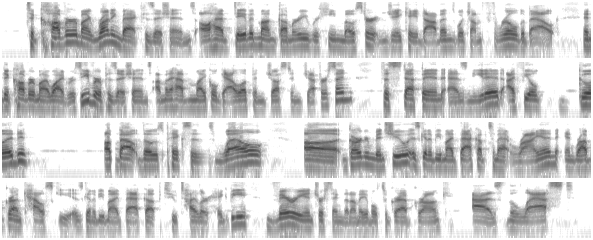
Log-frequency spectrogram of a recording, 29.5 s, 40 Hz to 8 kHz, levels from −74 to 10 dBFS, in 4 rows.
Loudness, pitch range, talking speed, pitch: -25 LUFS, 110-150 Hz, 170 wpm, 120 Hz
